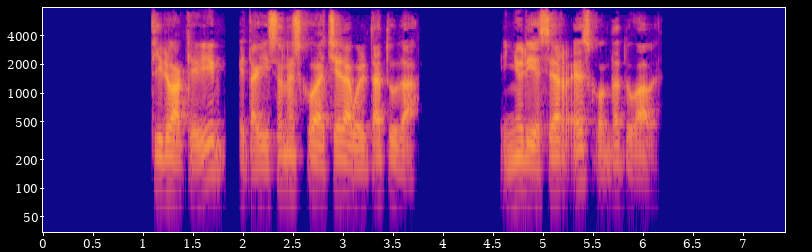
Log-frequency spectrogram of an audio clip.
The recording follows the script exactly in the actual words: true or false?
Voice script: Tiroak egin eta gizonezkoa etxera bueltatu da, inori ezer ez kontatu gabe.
true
